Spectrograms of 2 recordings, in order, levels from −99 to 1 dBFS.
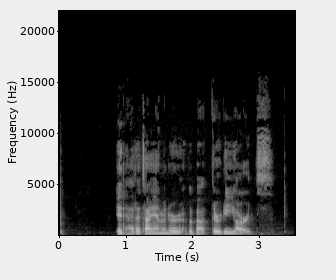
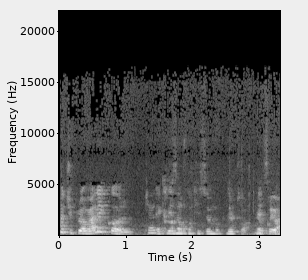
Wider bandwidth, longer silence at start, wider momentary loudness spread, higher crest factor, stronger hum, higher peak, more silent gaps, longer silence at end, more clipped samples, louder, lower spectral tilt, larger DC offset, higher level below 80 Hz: about the same, 15 kHz vs 16 kHz; about the same, 0.05 s vs 0.05 s; about the same, 11 LU vs 10 LU; first, 22 dB vs 16 dB; neither; second, -12 dBFS vs -2 dBFS; neither; first, 0.35 s vs 0 s; neither; second, -32 LUFS vs -20 LUFS; second, -4.5 dB/octave vs -6.5 dB/octave; neither; second, -74 dBFS vs -58 dBFS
